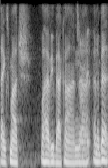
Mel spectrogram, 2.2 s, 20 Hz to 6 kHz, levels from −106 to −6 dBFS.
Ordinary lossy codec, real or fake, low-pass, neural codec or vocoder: AAC, 48 kbps; real; 5.4 kHz; none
